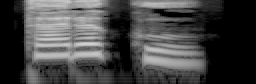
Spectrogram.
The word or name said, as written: ತರೀಖು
